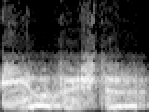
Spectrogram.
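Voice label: Turkish player killed enemy, mood low, speech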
